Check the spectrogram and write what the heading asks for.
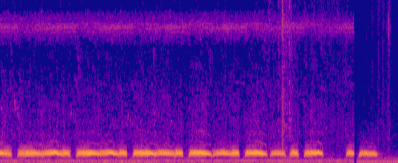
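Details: Spotted dove call used as a lure for trapping, a long run of steady mid-pitched coos, about one per second, each a smooth level hum, with a faint high hiss and low background hum.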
